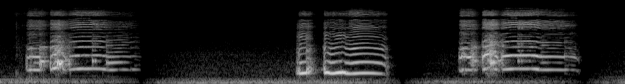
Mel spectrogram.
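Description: Young roosters crow three times, each a harmonic, slightly strained crow lasting about a second, one rising then falling in pitch; low rumbling background noise between crows.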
